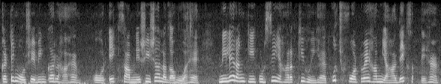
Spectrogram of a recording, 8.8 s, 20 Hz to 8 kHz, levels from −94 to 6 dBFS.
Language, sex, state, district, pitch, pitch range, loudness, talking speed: Hindi, female, Himachal Pradesh, Shimla, 250 Hz, 220-290 Hz, -14 LUFS, 190 wpm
